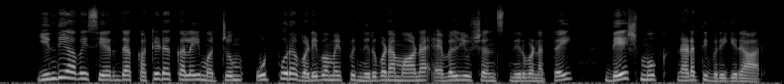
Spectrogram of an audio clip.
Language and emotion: Tamil, neutral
